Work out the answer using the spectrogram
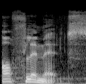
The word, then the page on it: off limits: British English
